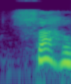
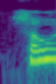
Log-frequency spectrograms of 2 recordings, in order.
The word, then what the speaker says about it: سہو: سہو ہوتا ہے، سہو نہیں ہوتا. سب لوگ اپنا تلفظ بھی درست کر لیں. سہو جیسے لغو، ٹھیک ہے، کرب، نفس، سہو. سجدہ سہو کے اسباب، اس کے 3 اسباب ہیں.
